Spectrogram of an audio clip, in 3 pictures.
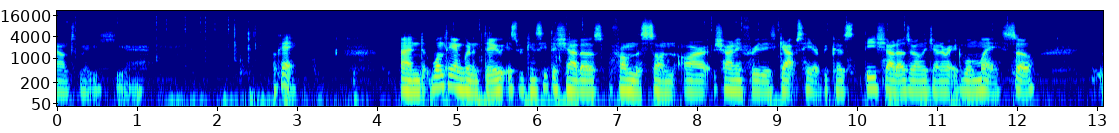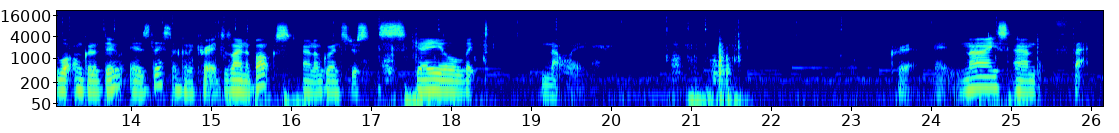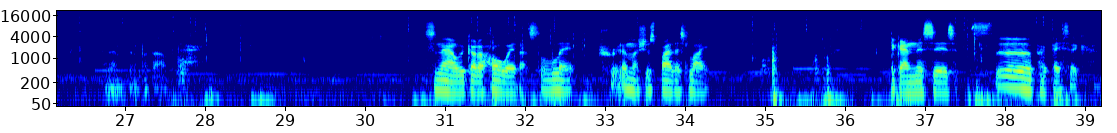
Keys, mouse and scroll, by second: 1.2 right click, 1.2 s, 1.6 click, 1.8 right click, 1.9 w, 2.2 ctrl+s, 4.8 right click, 5.1-7.3 typing, 6.2 right click, 7.9 click, 8.6 right click, 8.7 d, 9.4 a, 9.5 right click, 10.2 s, 11.5 right click, 11.7 s, 13.0 click, 13.5 right click, 14.2 click, 15.1 right click, 15.4 2, 16.3 click, 17.2 right click, 17.2 s, 18.6 click, 20.8 right click, 22.1 click, 24.8 1, 25.7 click, 27.8 w, 28.4 shift+d, 30.4 w, 31.2 click, 31.6 ctrl+click, 31.9 right click, 33.2 click, 34.9 right click, 35.0 d, 35.7 right click, 36.1 s, 37.2 click, 37.5 ctrl+d, 38.2 click, 38.4 right click, 38.7 w.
